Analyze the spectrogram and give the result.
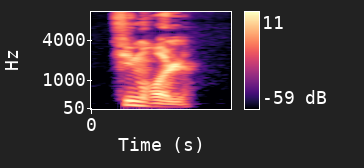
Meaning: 1. fumarole 2. the gas and smoke from a fumarole
- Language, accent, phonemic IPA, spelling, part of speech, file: French, France, /fym.ʁɔl/, fumerolle, noun, LL-Q150 (fra)-fumerolle.wav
